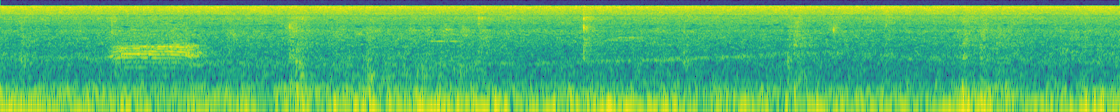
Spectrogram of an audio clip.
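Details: Australian galah giving a single short harsh screech with a banded, raspy tone, over steady low rumbling background noise and faint clicks.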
